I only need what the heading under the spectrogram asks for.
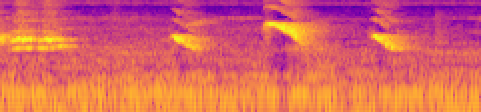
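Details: Greater green leafbird song mimicking a kingfisher: a steady whistle followed by three sharp, downslurred notes spaced about half a second apart, over a low hum.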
